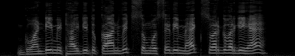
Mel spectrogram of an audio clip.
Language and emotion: Punjabi, happy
